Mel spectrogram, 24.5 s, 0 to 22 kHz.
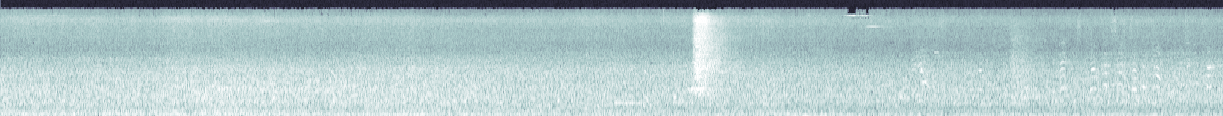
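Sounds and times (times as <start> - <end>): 
faint murmurs of voices: 0.0 - 24.4
low rumble of city traffic at night in France: 0.0 - 24.4
brief sharp hiss or clatter: 13.8 - 14.7.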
